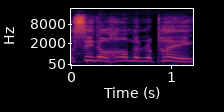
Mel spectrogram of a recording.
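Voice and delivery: sarcastic mocking put-on voice. Mocking a man who offered to repay the horses he killed: mocking imitation. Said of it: "I'm mocking him".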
